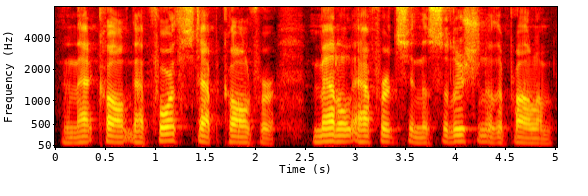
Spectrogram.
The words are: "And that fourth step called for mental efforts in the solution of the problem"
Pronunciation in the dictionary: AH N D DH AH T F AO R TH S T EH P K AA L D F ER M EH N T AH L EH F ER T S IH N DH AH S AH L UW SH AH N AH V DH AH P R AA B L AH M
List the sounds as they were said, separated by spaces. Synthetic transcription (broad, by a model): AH N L DH AH T F AO R TH S T EH P K AA L D F ER M EH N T L EH F ER T S IH N DH AH S AH L UW SH AH N AH V DH AH P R AA B L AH M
